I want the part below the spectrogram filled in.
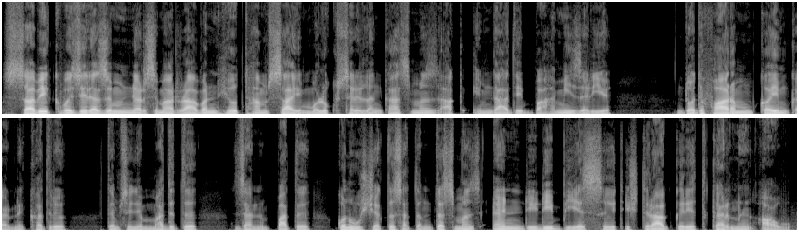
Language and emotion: Kashmiri, neutral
